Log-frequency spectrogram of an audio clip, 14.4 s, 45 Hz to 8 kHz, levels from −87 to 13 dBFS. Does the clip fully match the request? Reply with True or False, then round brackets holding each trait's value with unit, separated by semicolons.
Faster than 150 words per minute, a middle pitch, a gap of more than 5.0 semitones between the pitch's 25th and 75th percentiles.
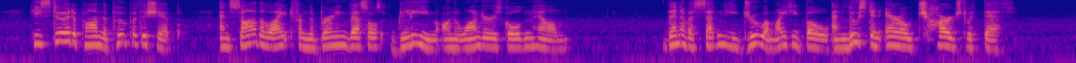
False (160 wpm; 180 Hz; 3.7 semitones)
